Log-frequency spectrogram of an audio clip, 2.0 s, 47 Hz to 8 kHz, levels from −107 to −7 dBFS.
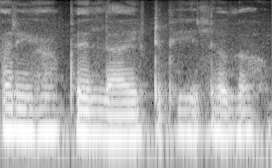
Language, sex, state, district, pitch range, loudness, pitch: Hindi, male, Jharkhand, Ranchi, 125-140 Hz, -15 LUFS, 135 Hz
